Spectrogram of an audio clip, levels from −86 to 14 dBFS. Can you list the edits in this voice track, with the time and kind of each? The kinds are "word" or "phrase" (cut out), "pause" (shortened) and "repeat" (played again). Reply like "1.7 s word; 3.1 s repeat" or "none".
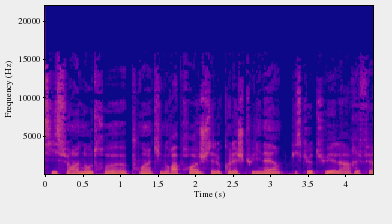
3.2 s pause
